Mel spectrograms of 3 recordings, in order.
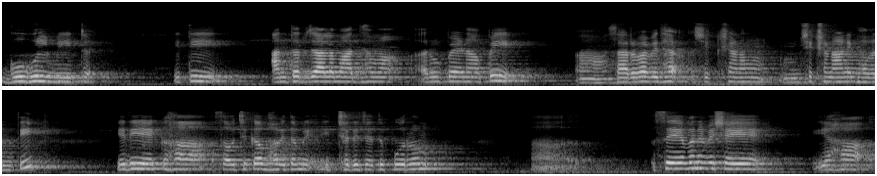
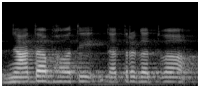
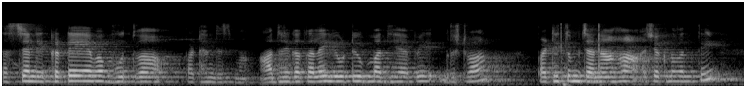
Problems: none marked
